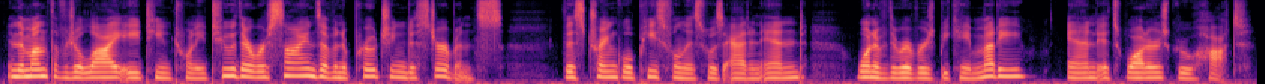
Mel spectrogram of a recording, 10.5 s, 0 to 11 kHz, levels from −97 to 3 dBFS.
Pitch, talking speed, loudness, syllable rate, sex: 185 Hz, 190 wpm, -20 LUFS, 5.8 syllables/s, female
